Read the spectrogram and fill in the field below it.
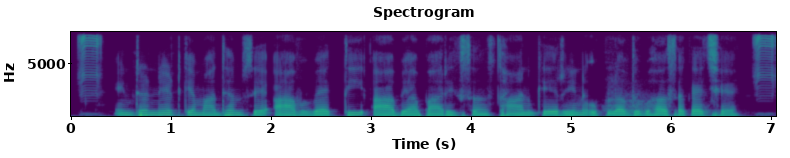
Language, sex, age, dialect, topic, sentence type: Maithili, female, 18-24, Southern/Standard, banking, statement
